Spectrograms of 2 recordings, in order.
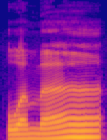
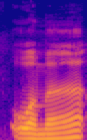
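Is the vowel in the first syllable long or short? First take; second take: short; short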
